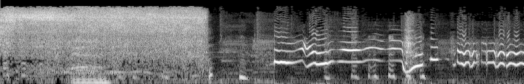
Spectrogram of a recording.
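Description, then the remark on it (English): A loud, steady rush of nitrous oxide hisses out of a balloon for about two seconds, then cuts off into warbling, high-pitched vocal sounds that waver and glide. “So he pulled out a balloon, gave it to you.”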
